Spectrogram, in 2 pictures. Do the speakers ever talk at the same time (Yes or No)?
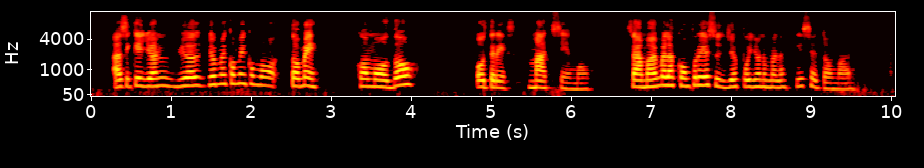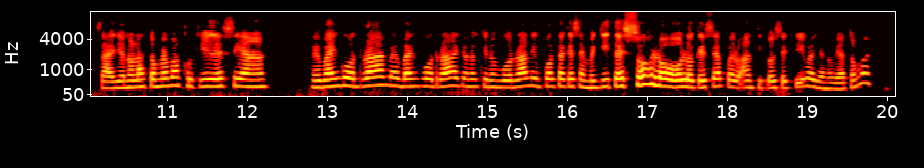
No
